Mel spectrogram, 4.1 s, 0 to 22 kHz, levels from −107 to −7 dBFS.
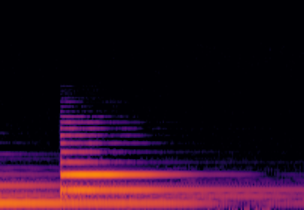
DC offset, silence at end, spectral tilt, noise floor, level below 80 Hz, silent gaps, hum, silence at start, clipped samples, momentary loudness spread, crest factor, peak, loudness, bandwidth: under 0.1%; 0 s; -12 dB/octave; -64 dBFS; -74 dBFS; none; none; 0 s; under 0.1%; 25 LU; 14 dB; -28 dBFS; -41 LUFS; 3.4 kHz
